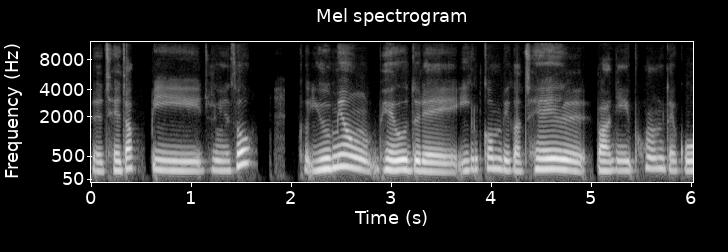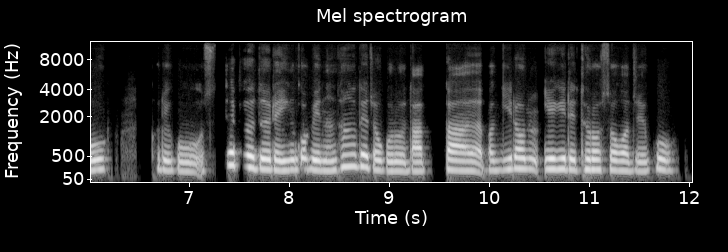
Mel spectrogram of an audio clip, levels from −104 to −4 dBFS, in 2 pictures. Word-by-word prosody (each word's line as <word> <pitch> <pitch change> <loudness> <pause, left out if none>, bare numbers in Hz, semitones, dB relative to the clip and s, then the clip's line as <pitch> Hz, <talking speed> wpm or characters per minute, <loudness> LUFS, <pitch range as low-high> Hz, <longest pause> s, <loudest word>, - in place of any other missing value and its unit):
그 185 -4 -6
제작비 195 -2 -2
중에서 205 - +1 0.4
그 205 - -8
유명 230 0 +2
배우들의 195 -6 +2
인건비가 215 -1 -4
제일 215 -2 +3
많이 195 0 -2
포함되고 215 -3 -3 0.4
그리고 190 -6 -4
스태프들의 235 -5 +2
인건비는 205 -1 +1
상대적으로 205 -9 0
낮다 190 +1 0
막 200 +1 -6
이런 225 -1 +1
얘기를 220 -1 +3
들었어 210 0 +1
가지고 195 +2 -3
205 Hz, 285 characters per minute, -22 LUFS, 190-220 Hz, 0.4 s, 제일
